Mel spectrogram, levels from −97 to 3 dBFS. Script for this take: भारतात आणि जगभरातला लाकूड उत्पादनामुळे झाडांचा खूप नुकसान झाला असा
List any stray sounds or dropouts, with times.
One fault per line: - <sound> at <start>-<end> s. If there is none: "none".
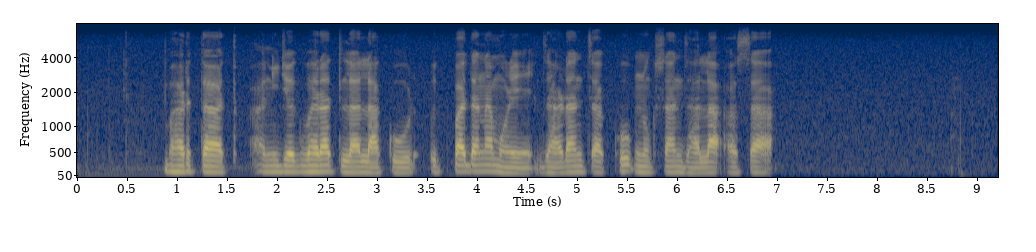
none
